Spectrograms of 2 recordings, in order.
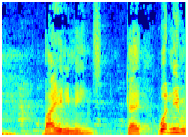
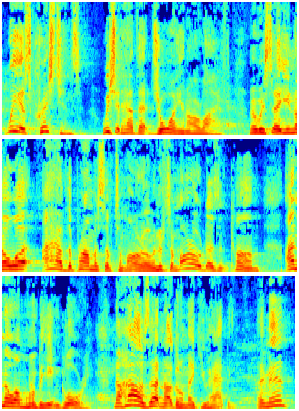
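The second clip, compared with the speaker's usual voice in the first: higher, driving sermon delivery; earnest preaching; 4 semitones higher, 4 dB louder than usual. Real, not acted. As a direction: preach it with rising conviction. Preaches the point home after story.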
